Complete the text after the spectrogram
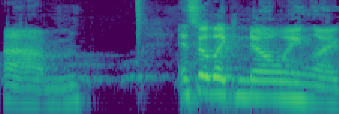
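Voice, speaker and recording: A woman's fairly high-pitched voice, a plain, everyday voice with lively intonation. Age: 30s. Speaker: mother and friend of the host. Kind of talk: casual chat.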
